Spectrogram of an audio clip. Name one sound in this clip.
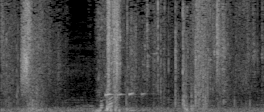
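A small robot chirps and beeps.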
